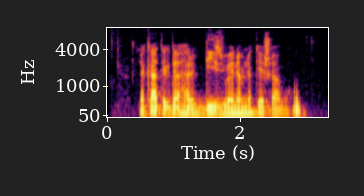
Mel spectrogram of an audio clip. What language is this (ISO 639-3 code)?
ckb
